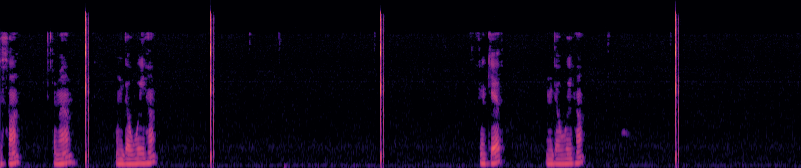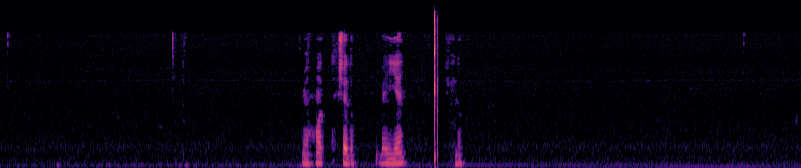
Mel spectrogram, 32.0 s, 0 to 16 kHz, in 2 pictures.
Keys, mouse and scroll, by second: 1.6-7.2 drag, 7.4-10.5 drag, 13.3-16.4 drag, 19.6 space, 22.0 space, 24.5-27.6 drag.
